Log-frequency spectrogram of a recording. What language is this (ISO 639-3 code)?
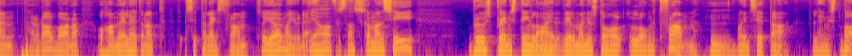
swe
